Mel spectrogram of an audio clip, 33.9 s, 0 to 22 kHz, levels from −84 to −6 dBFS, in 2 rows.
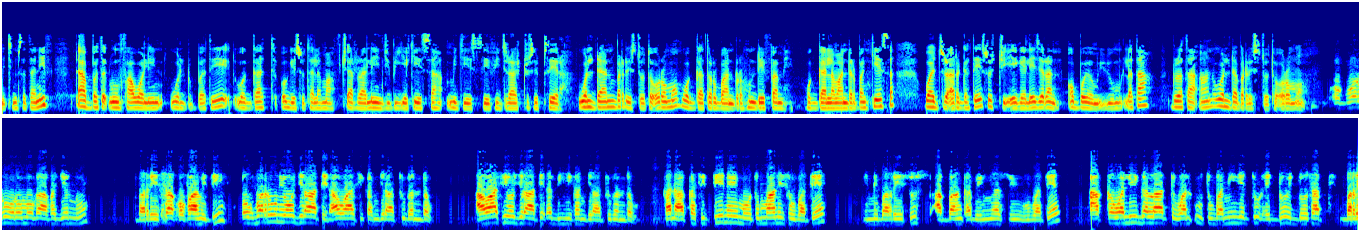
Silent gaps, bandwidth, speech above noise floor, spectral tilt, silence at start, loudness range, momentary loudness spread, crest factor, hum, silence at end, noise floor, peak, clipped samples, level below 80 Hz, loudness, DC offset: none; 8 kHz; 42 dB; -3 dB/octave; 0 s; 3 LU; 11 LU; 20 dB; none; 0 s; -67 dBFS; -4 dBFS; under 0.1%; -72 dBFS; -25 LUFS; under 0.1%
